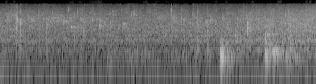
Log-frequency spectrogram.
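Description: Onions frying in hot oil for aloo keema produce a dense, constant crackling sizzle close up, with a couple of brief stirring scrapes near the end and no talking.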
